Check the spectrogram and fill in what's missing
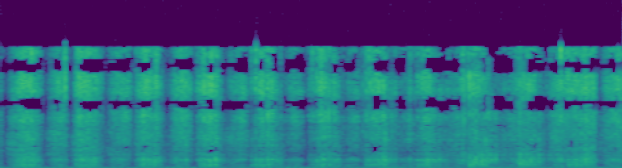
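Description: Short fingernails scratch a solid, flat beige looped-pile woven rug in a repeated clawing motion. Each stroke gives a soft, dry scraping rasp in a quick, loosely even rhythm, with a low rumbling body and little high brightness.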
